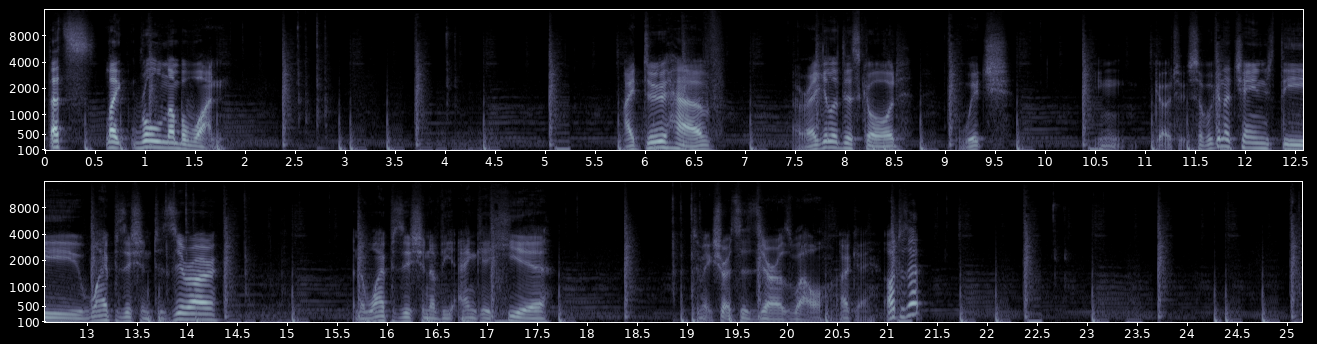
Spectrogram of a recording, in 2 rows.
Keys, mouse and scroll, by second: 2.6-7.6 drag, 7.6-8.2 scroll up 5, 8.2-9.8 shift+middle drag, 9.8 click, 13.9 click, 14.2-14.5 scroll down 2, 14.5 shift+middle click, 15.3 click, 18.9 click, 19.3-19.8 scroll down 3, 19.8-21.5 middle drag, 21.5 click.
